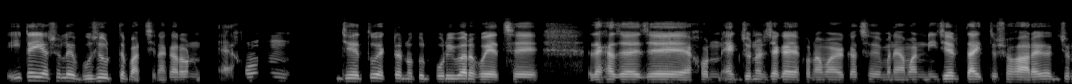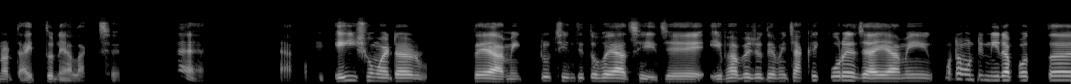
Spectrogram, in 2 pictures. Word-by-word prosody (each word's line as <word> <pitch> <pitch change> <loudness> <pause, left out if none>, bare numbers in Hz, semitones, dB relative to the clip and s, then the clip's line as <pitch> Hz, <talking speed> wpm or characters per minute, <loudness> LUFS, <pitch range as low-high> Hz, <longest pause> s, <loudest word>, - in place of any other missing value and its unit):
এইটাই 185 - +4
আসলে 160 0 -4 0.2
বুঝে 140 +4 -2
উঠতে 145 0 -6
পারছি - - -1
না। - - -2
কারণ, 120 +1 -1 0.4
এখন 170 +1 -10 0.9
যেহেতু 145 +1 -1
একটা - - -5
নতুন 135 +1 -8
পরিবার 140 +1 +1
হয়েছে, 120 0 +3 0.8
দেখা 120 +1 +4
যায় 120 0 +4
যে 125 - +3 0.4
এখন 120 +2 -8 0.2
একজনের 130 +1 -4
জায়গায় 125 -1 +5
এখন - - -13
আমার 115 0 0
কাছে 120 +1 -4 0.2
মানে 115 - -4
আমার 120 +1 -3
নিজের 135 +3 +2
দায়িত্বসহ 125 0 +2
আরও 120 +2 +2 0.2
একজনের 125 0 -7
দায়িত্ব - - -4
নেয়া - - -3
লাগছে। - - -6 0.7
হ্যাঁ? - - -4 0.9
এখন - - -22 0.3
এই 185 - +4 0.2
সময়টার 155 -3 +2 0.6
তে 150 - +2 0.2
আমি 130 +1 -4
একটু 175 - -11
চিন্তিত 160 -1 -11
হয়ে 155 -1 +4
আছি 145 - -2 0.2
যে 130 - -2 0.4
এভাবে 155 +3 -1
যদি 155 0 -6
আমি 155 0 -10
চাকরি 155 +5 -2 0.2
করে 190 0 +3
যাই 150 0 +7 0.2
আমি 155 +1 -3 0.3
মোটামুটি 230 -4 -5
নিরাপত্তা 195 0 +1
140 Hz, 145 wpm, -26 LUFS, 125-160 Hz, 0.9 s, যাই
